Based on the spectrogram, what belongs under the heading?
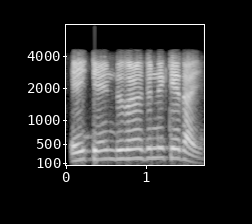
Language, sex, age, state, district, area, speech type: Bengali, male, 18-30, West Bengal, Howrah, urban, conversation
